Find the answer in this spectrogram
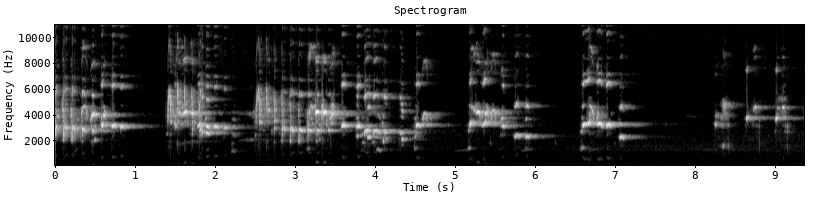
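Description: A bald eagle gives high, thin chittering bursts, each a rapid series of squeaky piping notes falling in pitch, repeated about every second or two.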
